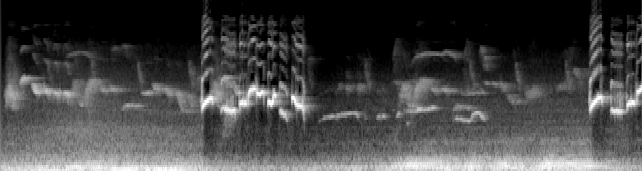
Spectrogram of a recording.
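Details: Orange-headed thrush song meant as a lure to make birds sing. Short loud bursts of jumbled whistled and buzzy notes stand out against softer background whistling, with another burst at the end.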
